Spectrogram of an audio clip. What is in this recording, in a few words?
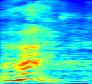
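"uh ah", male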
